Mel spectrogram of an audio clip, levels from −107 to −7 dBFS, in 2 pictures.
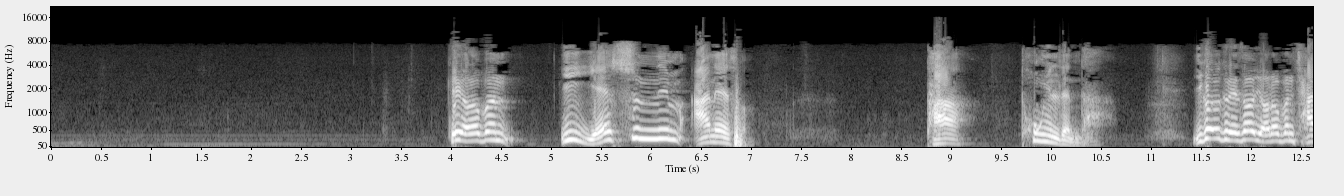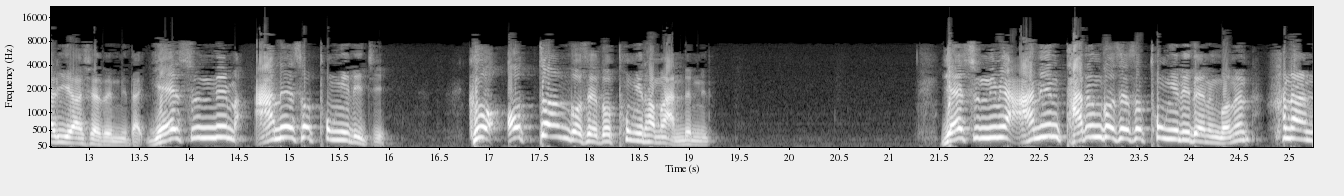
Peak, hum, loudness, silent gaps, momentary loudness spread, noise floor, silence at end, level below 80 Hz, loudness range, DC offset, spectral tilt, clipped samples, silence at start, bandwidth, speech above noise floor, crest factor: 0 dBFS; none; -12 LUFS; none; 10 LU; -62 dBFS; 0 s; -50 dBFS; 6 LU; under 0.1%; -6 dB/octave; under 0.1%; 4 s; 9 kHz; 51 dB; 14 dB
